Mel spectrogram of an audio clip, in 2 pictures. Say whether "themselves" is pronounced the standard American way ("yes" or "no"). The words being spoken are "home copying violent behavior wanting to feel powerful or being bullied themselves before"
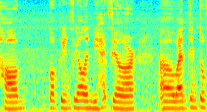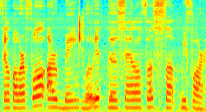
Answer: no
